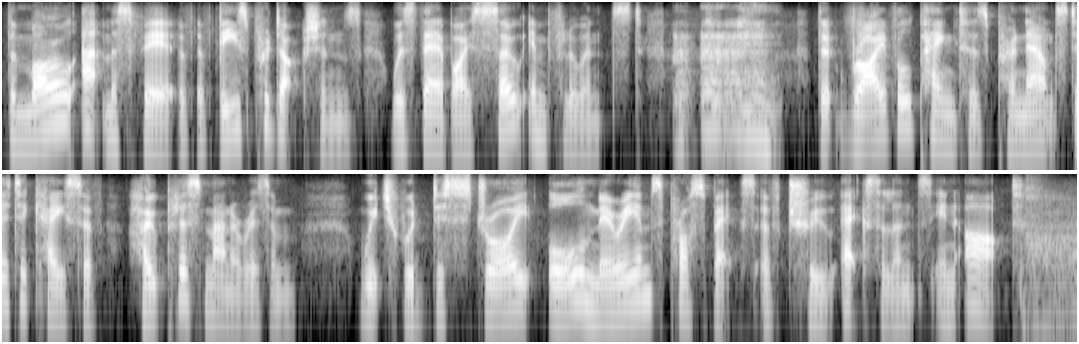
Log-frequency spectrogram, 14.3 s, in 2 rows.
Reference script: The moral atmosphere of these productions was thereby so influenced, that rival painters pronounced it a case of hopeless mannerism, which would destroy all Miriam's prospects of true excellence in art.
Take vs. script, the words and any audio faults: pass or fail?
fail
